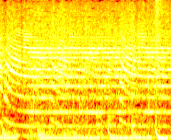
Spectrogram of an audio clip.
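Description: DJ mix music with a loud horn blast laid over it, a sustained horn tone that slides down in pitch as it starts and then holds, over a steady kick-drum beat.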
